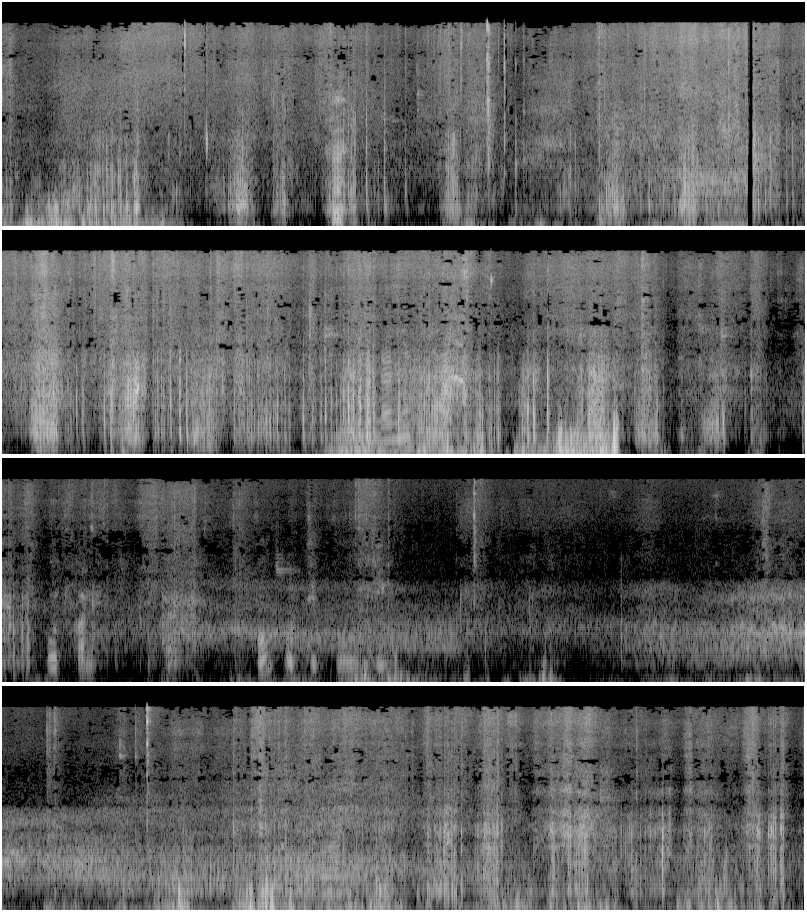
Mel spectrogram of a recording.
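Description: Sled huskies on leads making short whining vocal sounds that bend in pitch, the clearest about nine to ten seconds in, with footsteps and leash handling crunching and knocking in the snow.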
